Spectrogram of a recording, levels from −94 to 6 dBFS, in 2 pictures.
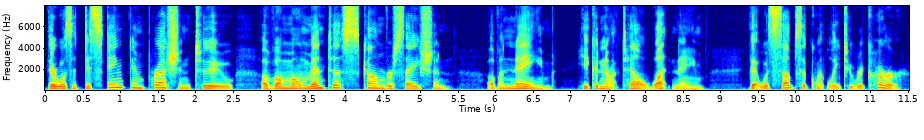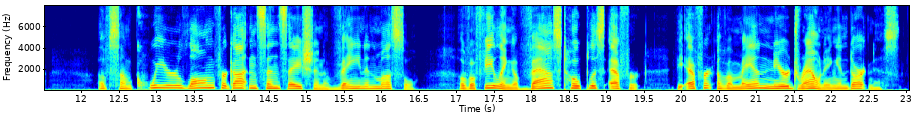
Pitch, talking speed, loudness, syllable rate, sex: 175 Hz, 125 wpm, -18 LUFS, 3.9 syllables/s, female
